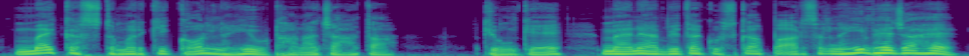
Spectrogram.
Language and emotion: Urdu, fearful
